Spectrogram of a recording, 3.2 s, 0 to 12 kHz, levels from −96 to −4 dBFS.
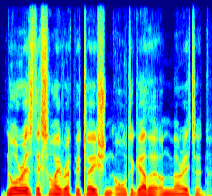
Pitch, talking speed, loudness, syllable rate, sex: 140 Hz, 130 wpm, -15 LUFS, 5.5 syllables/s, male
